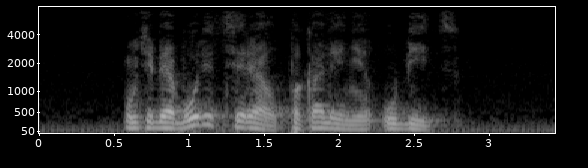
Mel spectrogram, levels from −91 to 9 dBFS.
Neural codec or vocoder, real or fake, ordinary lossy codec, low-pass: none; real; MP3, 64 kbps; 7.2 kHz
